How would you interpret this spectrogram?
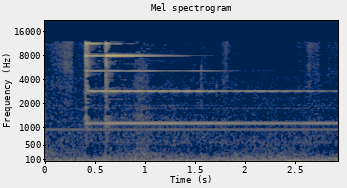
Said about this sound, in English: And every time there's a point in the subject that we want you to remember, you're going to hear this bell.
